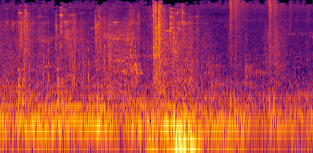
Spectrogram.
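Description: A heavy door creaks open.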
